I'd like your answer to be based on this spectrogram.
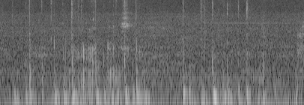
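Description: Typing on a computer keyboard while entering Python commands, a quick irregular patter of close, soft key clicks with brief pauses, no voices.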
